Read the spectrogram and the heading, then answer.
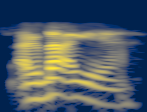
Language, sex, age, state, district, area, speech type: Santali, male, 30-45, West Bengal, Purulia, rural, conversation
